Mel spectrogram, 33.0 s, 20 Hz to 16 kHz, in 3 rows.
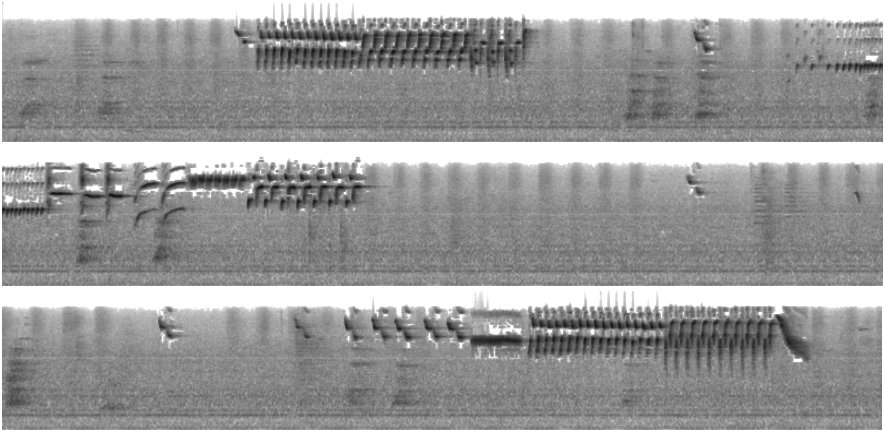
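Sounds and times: songbird singing trills and whistles: 0:02.9 - 0:06.7, 0:08.6 - 0:09.0, 0:09.8 - 0:15.7, 0:19.6 - 0:19.9, 0:24.0 - 0:24.3, 0:25.7 - 0:32.2.

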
